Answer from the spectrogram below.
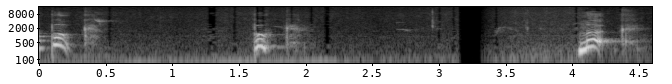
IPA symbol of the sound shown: ʊ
